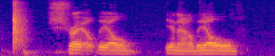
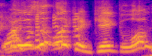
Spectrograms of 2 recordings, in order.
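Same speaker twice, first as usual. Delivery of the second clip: mock outrage; 9 semitones higher, 6 dB louder than usual. Mock outrage echoing friend.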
